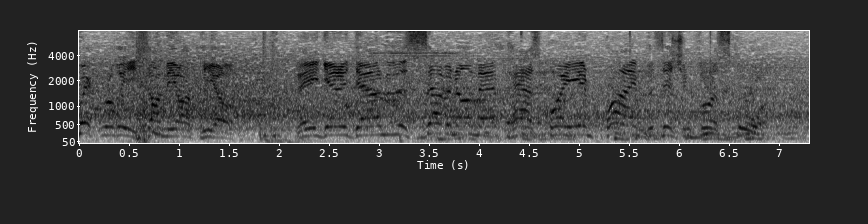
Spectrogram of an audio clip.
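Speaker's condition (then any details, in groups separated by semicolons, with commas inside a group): No condition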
